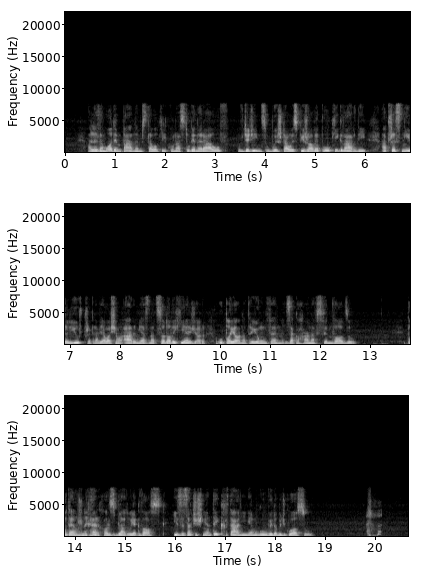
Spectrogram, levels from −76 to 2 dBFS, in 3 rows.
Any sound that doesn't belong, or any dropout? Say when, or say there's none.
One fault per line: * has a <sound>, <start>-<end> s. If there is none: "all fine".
* has a cough, 19.8-20.2 s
